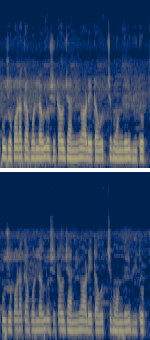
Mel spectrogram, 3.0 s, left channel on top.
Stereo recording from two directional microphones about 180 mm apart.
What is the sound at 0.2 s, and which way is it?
Speech, 30° left (ahead or behind).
